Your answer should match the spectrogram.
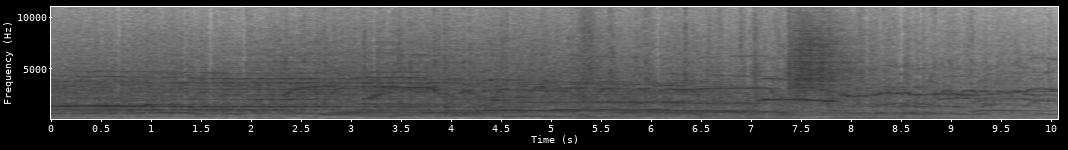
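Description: Live rock and roll band playing in a packed bar: electric guitar and band with voices singing, shouting and whooping over it. The music gets quieter over the last couple of seconds.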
